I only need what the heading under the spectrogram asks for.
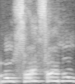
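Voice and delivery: put-on panicked, very high-pitched, desperate yelling in despair. Showing how they yell during horror games: imitating a desperate yell. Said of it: "eu grito".

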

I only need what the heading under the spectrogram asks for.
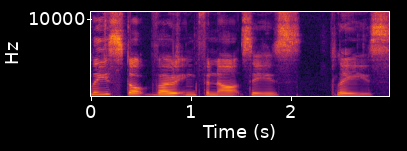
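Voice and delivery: exasperated, weary, at wit's end. Asked for a catchphrase to break out of Castle Wolfenstein, the speaker pleads at wit's end. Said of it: "I'm at my wit's end".

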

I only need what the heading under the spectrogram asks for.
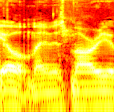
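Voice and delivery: mock icy, very cold, flat and unfriendly. Retelling how other models introduced themselves at castings: imitating a very cold introduction. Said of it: "very cold".

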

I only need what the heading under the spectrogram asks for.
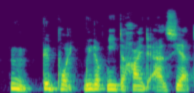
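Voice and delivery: plain reading voice

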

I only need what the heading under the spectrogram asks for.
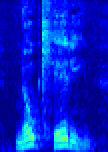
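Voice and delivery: usual speaking voice

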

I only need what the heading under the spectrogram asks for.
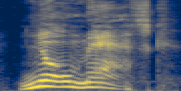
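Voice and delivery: worked-up, high blurt. Retelling a stranger confronting them about a mask: imitating a man in a tizzy. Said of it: "he's all just in a tiz".

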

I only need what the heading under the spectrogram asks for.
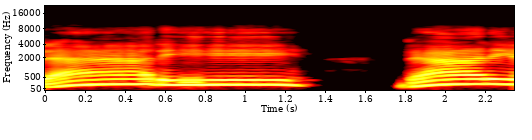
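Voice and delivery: put-on very high, sweet, cute, drawn-out toddler voice. Father retells his toddler calling for him from her room, imitating toddler's cute call. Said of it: "she yells for me from the room in this really cute voice".

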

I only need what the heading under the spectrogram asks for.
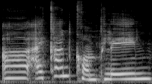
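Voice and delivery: put-on Kenyan English accent. Kenyan speaker quoting a typical reply to how are you, Kenyan accent. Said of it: "Said with a Kenyan accent".

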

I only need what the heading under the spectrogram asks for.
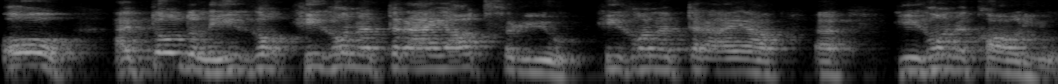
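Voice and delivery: put-on Belgian accent. Retelling his mom's phone call about a movie tryout, in her Belgian accent. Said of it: "with her Belgium accent".

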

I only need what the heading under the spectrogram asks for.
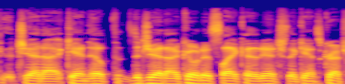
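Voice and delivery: ordinary talk

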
